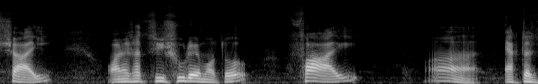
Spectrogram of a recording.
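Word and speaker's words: psi: সাই পি এস আই পি এর উচ্চারণ হবে না সাই অনেকটা ত্রিশুরের মত ফাই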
